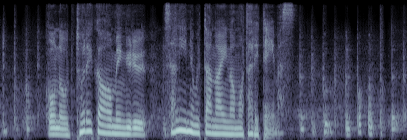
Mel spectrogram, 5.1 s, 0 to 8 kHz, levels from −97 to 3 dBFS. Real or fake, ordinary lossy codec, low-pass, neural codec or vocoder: fake; none; 7.2 kHz; codec, 16 kHz, 0.5 kbps, X-Codec, HuBERT features, trained on LibriSpeech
